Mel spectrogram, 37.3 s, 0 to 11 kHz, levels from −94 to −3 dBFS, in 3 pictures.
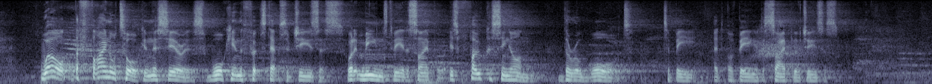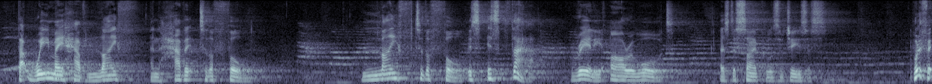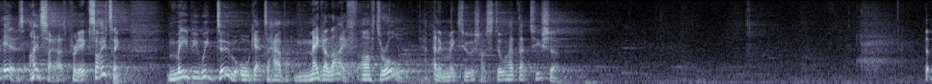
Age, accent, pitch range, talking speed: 40-59, British, 105-155 Hz, 145 wpm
